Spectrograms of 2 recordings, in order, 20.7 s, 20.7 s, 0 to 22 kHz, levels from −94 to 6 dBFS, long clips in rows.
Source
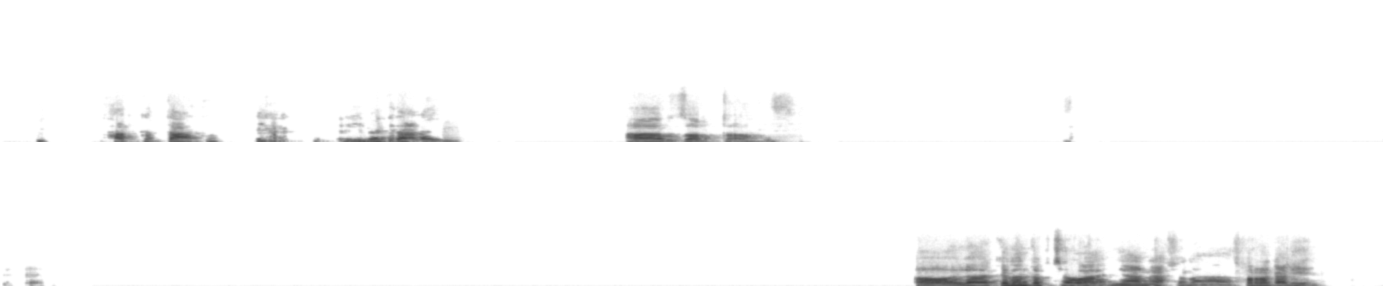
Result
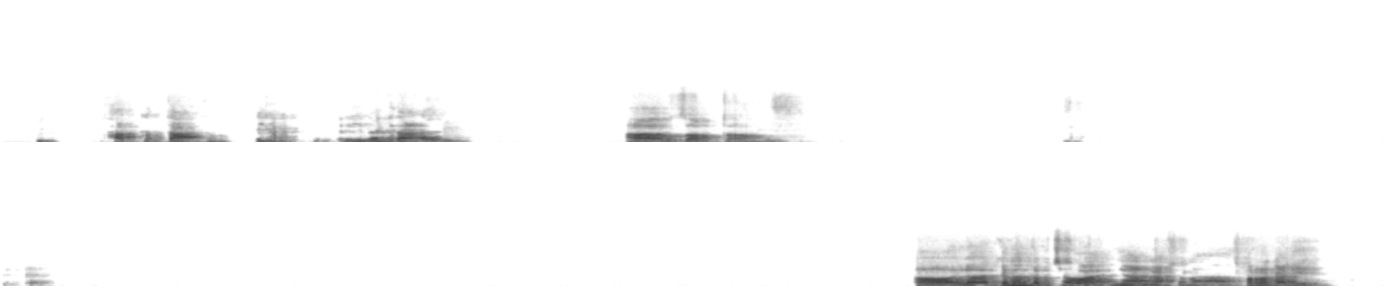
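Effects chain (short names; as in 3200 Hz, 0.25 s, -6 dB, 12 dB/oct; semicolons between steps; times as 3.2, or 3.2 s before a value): non-linear reverb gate 0.1 s rising, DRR 8 dB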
